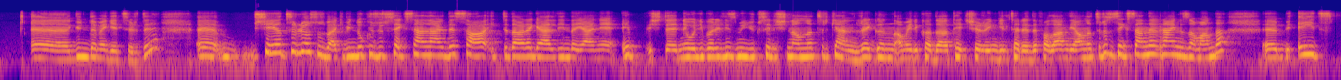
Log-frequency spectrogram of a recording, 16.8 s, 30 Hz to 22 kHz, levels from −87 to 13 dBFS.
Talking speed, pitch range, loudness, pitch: 105 wpm, 190-235 Hz, -12 LUFS, 210 Hz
